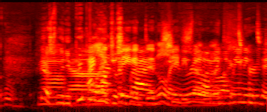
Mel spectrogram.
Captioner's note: everyone chattering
